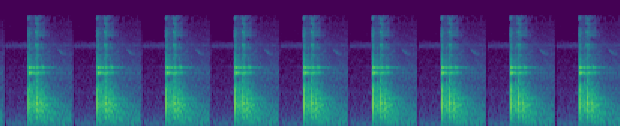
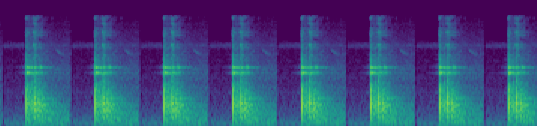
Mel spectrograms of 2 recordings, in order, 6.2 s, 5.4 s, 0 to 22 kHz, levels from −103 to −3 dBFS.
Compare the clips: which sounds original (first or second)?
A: first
